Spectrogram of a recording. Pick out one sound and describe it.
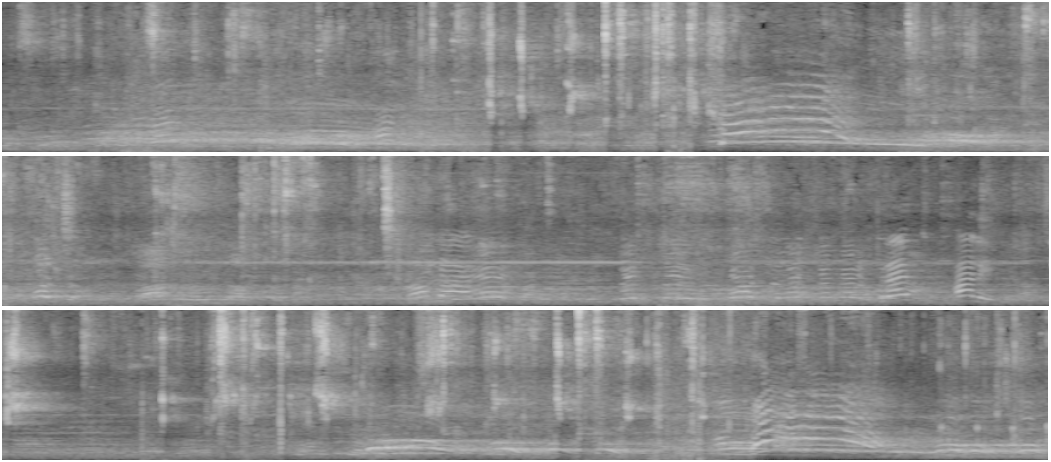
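Shoes squeak sharply on a hard floor as fencers lunge and step.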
